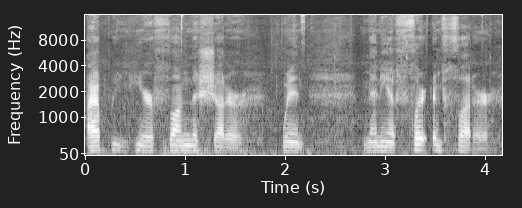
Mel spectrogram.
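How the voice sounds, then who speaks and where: A man, an amateur reader, recites Gothic poetry aloud in measured, dramatic phrases with pauses while out walking. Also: medium pitch, darkish tone, low-quality recording. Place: outdoors, walking a dog. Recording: outdoor street noise, vehicles, jangling keys.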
